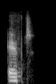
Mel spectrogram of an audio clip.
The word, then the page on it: eft: Indian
